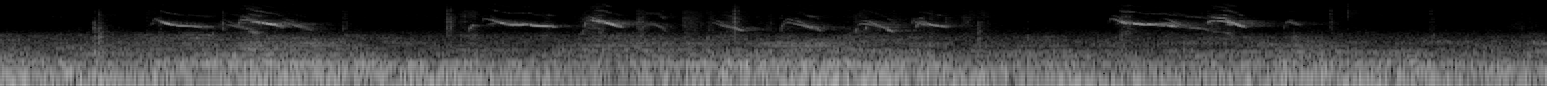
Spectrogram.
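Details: Nine-week-old backyard chickens in suburbia. Clusters of quick, falling chirpy peeps arrive in groups about every second or two, over a broad rumbling background, possibly lawn mowers.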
